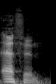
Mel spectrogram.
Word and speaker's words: Effen: F&N. – It's pronounced F-N.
